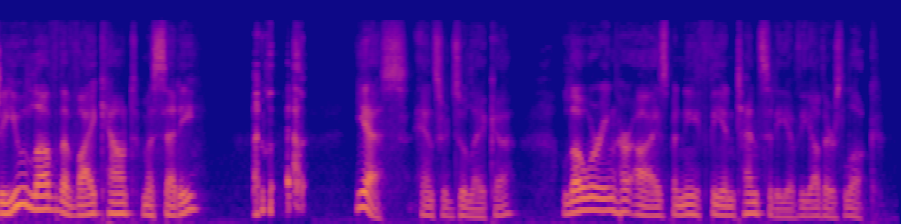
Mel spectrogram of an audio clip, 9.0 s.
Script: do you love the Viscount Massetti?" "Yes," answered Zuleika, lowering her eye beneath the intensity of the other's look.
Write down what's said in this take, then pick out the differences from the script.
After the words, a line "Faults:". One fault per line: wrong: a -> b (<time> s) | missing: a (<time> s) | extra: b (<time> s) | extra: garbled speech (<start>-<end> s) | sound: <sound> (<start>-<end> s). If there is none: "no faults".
do you love the Viscount Massetti?" "Yes," answered Zuleika, lowering her eyes beneath the intensity of the other's look.
Faults:
sound: cough (2.6-3.1 s)
wrong: eye -> eyes (6.4 s)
